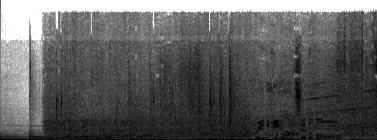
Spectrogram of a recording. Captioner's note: crowd cheering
